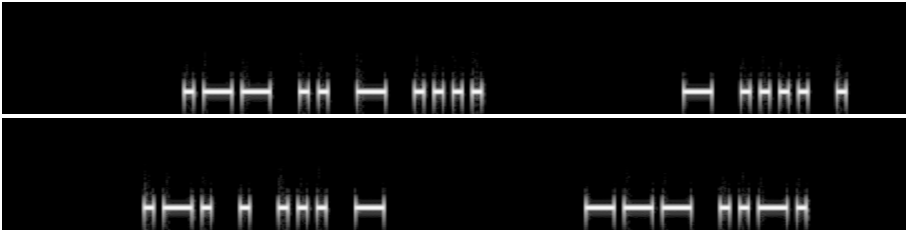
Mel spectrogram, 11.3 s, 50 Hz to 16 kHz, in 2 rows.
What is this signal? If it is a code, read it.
Morse code, heard as a keyed tone, about 20 wpm, 700 Hz. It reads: WITH THE REST OF
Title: 3x Word-Spacing - Sets of 5 Words - 20wpm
